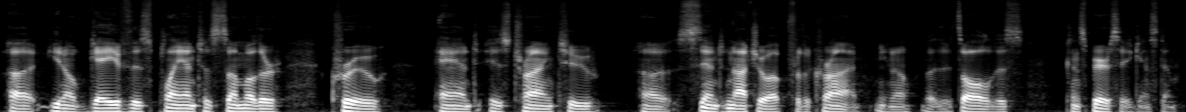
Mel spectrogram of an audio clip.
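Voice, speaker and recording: Lowish-voiced man recapping, dry sound. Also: steady tone, normal speed, dry recording. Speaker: podcast co-host. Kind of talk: casual plot recap.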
